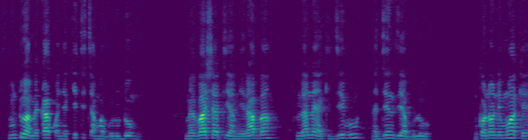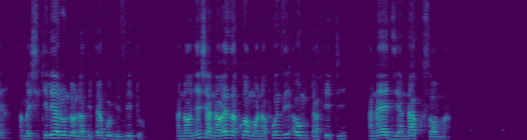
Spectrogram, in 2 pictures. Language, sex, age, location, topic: Swahili, male, 18-24, Nakuru, education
